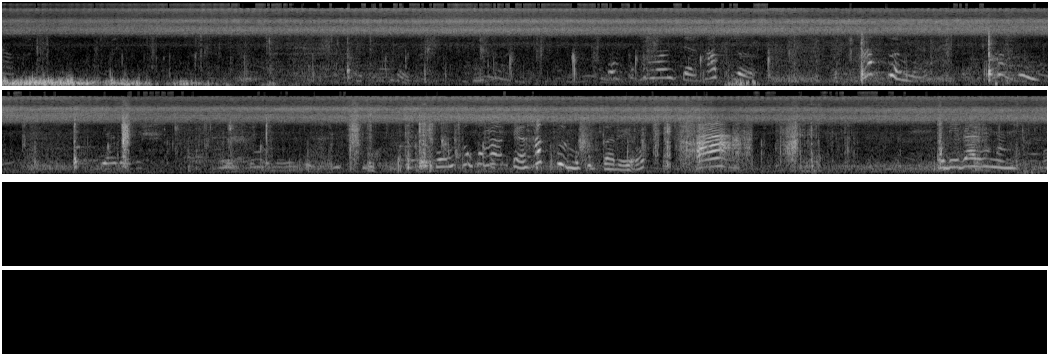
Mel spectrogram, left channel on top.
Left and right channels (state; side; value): silent; right; digital silence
